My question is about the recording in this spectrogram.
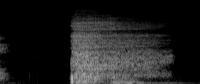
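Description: A man's sigh: one breathy exhale about a second long that starts strong and fades out.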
